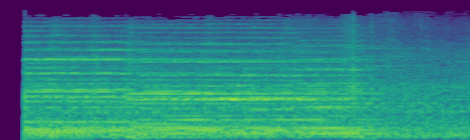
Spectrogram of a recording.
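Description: Music playing on a car radio, heard inside the car's cabin: layered, held melodic notes that start suddenly and fall away near the end.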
